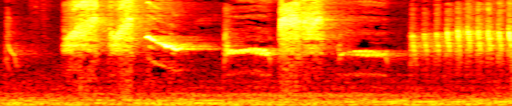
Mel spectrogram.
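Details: White-rumped shama (murai batu) in a master tutoring recording labelled kapas tembak: loud, varied high whistles and harsh bursts, with sliding notes, then a fast rattling series of pulsed notes near the end.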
